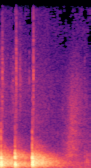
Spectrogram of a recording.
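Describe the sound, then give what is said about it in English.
Three firm knocks on the wooden door of a very small house, evenly spaced in quick succession, fairly loud, followed by a brief fading resonance and quiet. “And I'm thinking, and all of a sudden we hear this.”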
